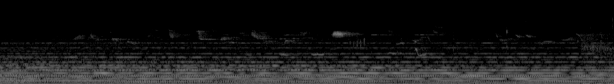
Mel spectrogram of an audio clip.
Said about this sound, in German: Und beinahe augenblicklich befindest du dich zurück auf der sommerlichen Lichtung, umgeben von Vogelgezwitscher und warmem Grün.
